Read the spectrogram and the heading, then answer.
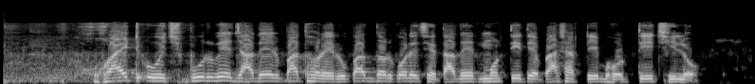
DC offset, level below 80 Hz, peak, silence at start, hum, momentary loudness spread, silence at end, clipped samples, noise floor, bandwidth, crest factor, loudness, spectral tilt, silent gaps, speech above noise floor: under 0.1%; -54 dBFS; -4 dBFS; 0.05 s; none; 10 LU; 0.6 s; under 0.1%; -52 dBFS; 7.8 kHz; 14 dB; -17 LUFS; -4 dB/octave; none; 35 dB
